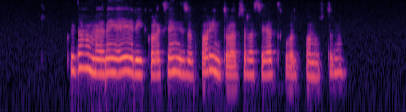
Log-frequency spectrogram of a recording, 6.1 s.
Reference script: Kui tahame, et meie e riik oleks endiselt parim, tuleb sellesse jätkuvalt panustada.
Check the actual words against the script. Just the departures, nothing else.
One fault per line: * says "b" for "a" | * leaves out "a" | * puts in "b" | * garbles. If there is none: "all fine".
* leaves out "et"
